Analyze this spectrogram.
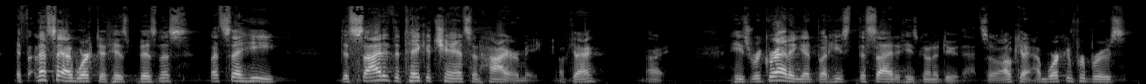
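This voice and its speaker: In a very clean recording with a silent background, a man with a fairly high, bright, sharp voice uses lively intonation and big swings in loudness. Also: fairly quick pace. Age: 50s. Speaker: Bible teacher. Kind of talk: Bible study lesson. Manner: conversational, frequent check-ins.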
